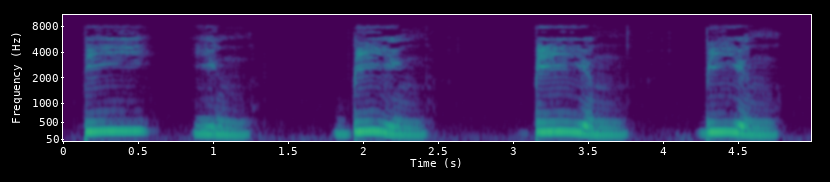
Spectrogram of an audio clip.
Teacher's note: being 前面是一个紧音的一个 e 的发音后面加的这个 ing 它的元音是一个松口的 a 所以说应该是从紧音过渡到松音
